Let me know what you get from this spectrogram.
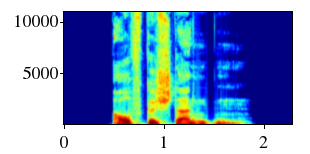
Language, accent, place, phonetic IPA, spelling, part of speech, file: German, Germany, Berlin, [ˈaʊ̯fɡəˌʃtandn̩], aufgestanden, verb, De-aufgestanden.ogg
- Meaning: past participle of aufstehen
